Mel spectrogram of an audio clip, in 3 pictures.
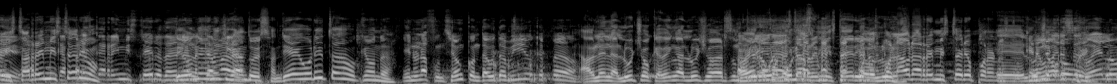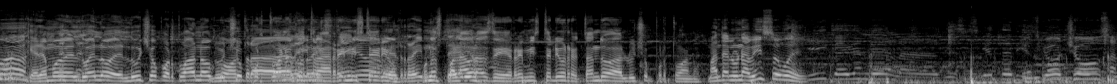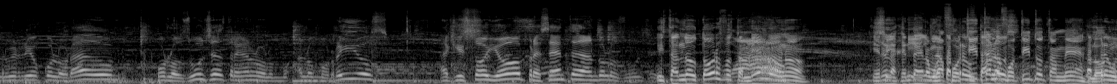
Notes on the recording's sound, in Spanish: Cotorreo en vivo al aire libre en la fecha de Halloween regalando ducles a los niños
